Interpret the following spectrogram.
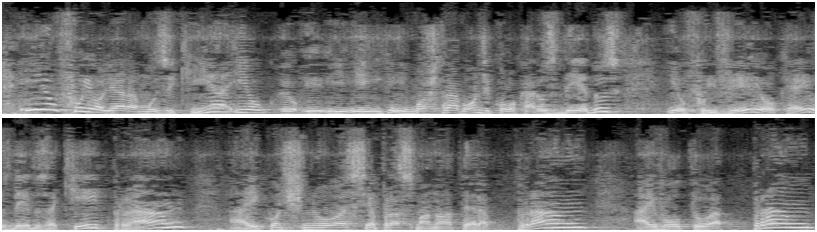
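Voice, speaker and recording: A man with a non-native accent and very even loudness, over noticeable background noise. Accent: foreign accent in Portuguese. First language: English (speaking Portuguese). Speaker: English teacher. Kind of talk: lesson introduction. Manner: halting, many fillers and repetitions; casual, conversational.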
